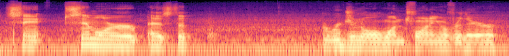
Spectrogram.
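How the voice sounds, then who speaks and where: A man's voice: medium pitch, steady tone. Young American man, rambling over room noise. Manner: halting, rambling, self-correcting. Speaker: hobbyist video creator. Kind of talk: casual off-the-cuff show-and-tell. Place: indoors in a house. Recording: noisy room with air-conditioner hum.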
